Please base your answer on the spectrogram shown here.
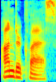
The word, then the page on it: underclass: American English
